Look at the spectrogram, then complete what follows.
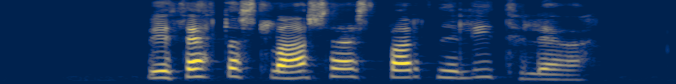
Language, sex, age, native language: Icelandic, female, 40-49, Icelandic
